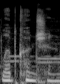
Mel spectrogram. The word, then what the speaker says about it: Lebkuchen: It's pronounced Lebakuchan, Remi.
